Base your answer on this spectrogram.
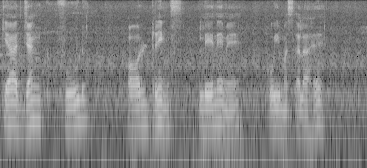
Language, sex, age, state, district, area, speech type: Urdu, male, 18-30, Delhi, South Delhi, urban, read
